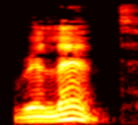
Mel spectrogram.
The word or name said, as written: relent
